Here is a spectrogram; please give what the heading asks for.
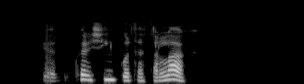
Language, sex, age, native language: Icelandic, female, 40-49, Icelandic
